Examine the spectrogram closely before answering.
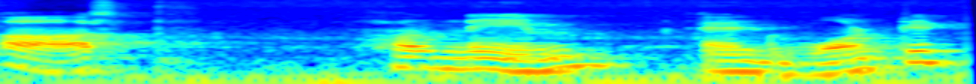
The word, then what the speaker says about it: asked: आपको बतलाया है, ASKED, आस्क का सेकंड फॉर्म आस्क नहीं होता, आस्क्ड होता है। ED साउंड ट साउंड में ट्रांसफॉर्म हो जाती है ब्रिटिश रिसीव्ड प्रोनाउंसिएशन के अकॉर्डिंग।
